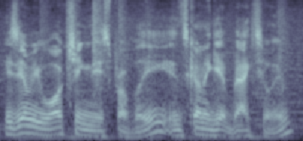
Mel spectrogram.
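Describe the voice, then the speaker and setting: A man's voice: low voice, lively intonation, rapid-fire, low-quality recording. A man with an Australian accent, talking casually as if in an interview. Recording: music behind the voice.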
